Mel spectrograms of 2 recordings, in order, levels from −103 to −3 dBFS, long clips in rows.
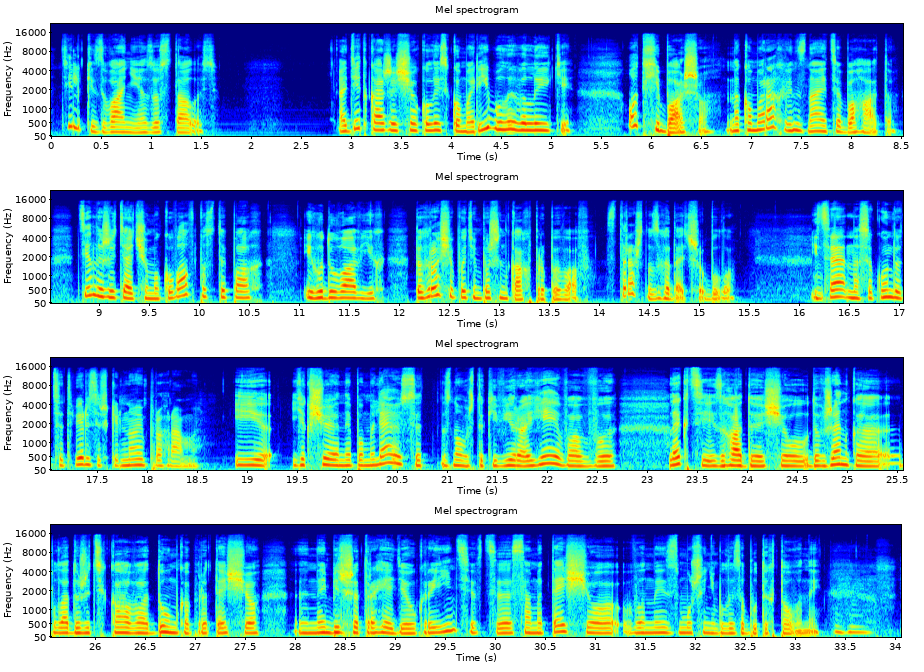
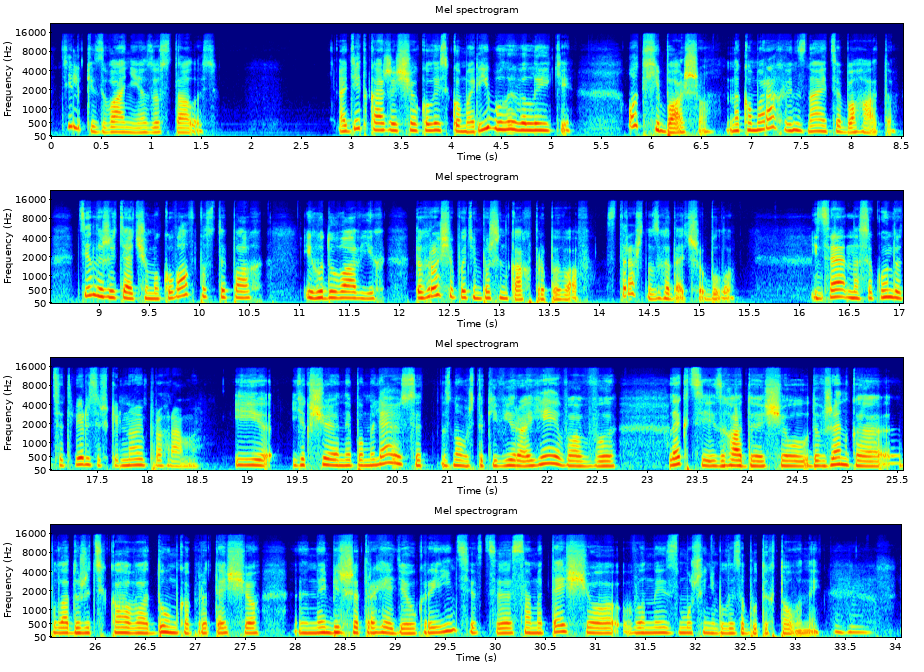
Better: first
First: none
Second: garbled, watery; slightly; nothing above 15 kHz

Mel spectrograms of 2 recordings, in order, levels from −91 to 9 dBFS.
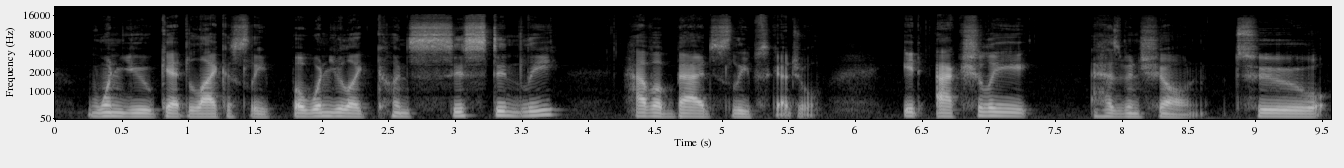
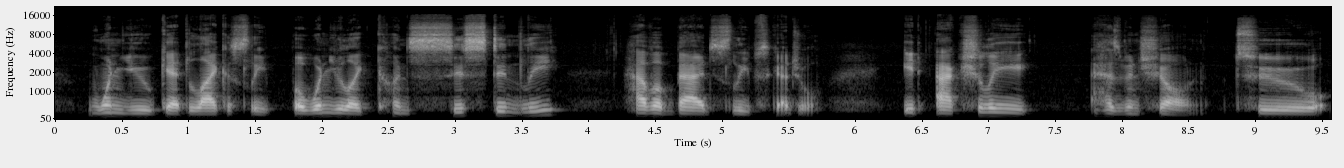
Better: first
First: none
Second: thin; very; fading below 400 Hz

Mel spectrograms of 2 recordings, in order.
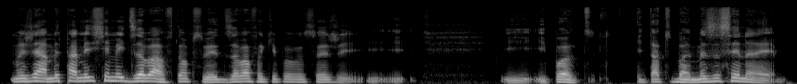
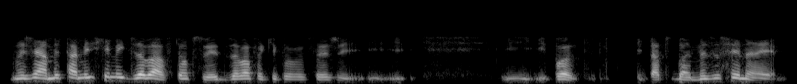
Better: first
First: none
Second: phone-call audio; poor line

